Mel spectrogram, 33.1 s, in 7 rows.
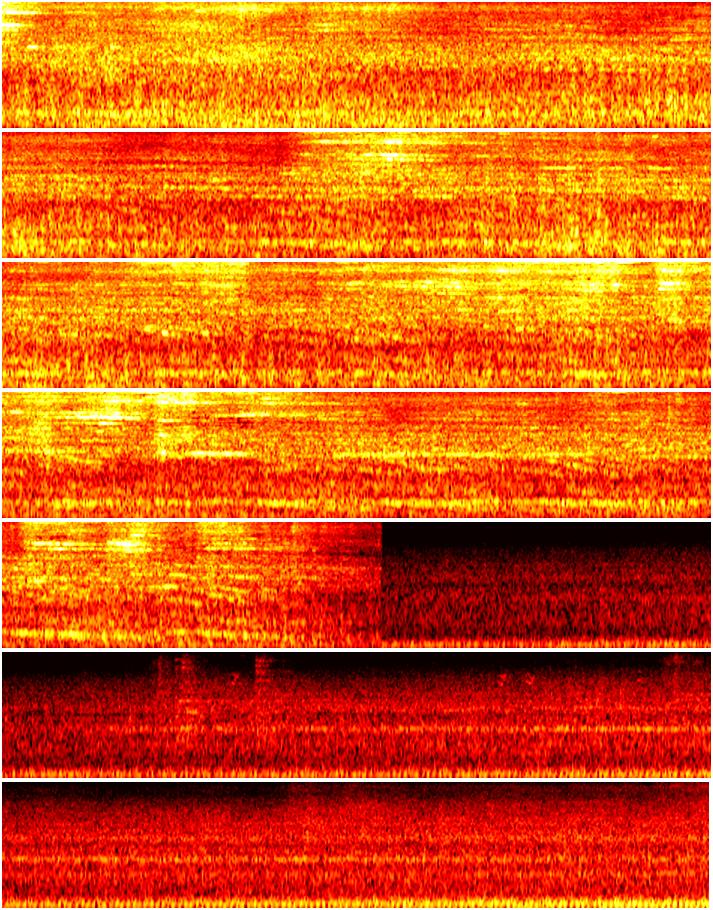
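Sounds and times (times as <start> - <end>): faint high wheel squeal: 0.0 - 2.6, 6.6 - 21.4
train wheels rumbling on rail: 0.0 - 33.0.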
